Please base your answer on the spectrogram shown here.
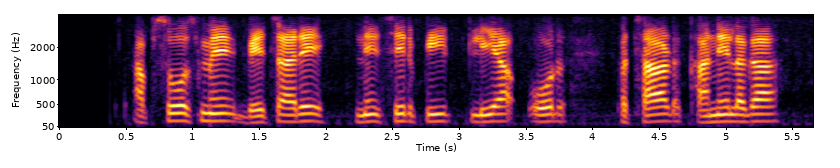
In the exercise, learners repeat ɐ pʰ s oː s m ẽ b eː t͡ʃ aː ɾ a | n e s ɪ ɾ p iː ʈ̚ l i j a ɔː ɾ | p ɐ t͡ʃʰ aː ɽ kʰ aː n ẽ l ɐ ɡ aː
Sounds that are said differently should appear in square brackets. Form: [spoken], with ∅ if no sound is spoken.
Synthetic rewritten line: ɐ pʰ s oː s m ẽ b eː t͡ʃ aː ɾ [e] | n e s ɪ ɾ p iː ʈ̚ l i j a ɔː ɾ | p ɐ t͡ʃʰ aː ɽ kʰ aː n [e] l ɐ ɡ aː

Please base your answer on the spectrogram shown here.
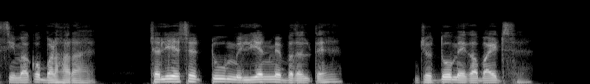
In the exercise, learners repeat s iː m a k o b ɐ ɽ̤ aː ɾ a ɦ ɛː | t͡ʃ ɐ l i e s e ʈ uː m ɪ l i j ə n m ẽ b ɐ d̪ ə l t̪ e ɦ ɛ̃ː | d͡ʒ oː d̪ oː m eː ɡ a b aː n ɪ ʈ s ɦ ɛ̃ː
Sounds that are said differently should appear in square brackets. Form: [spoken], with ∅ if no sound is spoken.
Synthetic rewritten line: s iː m a k o b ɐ ɽ̤ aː ɾ a ɦ ɛː | t͡ʃ ɐ l i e s e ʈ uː m ɪ l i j ə n m ẽ b ɐ d̪ ə l t̪ e ɦ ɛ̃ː | d͡ʒ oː d̪ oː m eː ɡ a b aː [∅] ɪ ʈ s ɦ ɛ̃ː

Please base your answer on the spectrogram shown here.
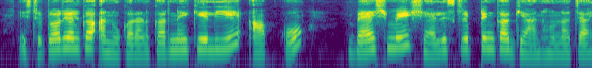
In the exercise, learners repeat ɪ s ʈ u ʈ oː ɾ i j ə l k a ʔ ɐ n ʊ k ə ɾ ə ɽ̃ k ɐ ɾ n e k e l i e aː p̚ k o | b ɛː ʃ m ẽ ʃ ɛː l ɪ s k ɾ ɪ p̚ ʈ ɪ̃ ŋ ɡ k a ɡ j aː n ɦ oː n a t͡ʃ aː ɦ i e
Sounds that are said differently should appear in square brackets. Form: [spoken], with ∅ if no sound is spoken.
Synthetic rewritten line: ɪ s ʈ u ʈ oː ɾ i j ə l k a ʔ ɐ n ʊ k ə ɾ ə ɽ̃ k ɐ ɾ n e k e l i e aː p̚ k o | b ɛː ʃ m ẽ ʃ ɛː l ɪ s k ɾ ɪ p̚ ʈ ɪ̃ ŋ ɡ k a ɡ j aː n ɦ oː n a t͡ʃ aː ɦ i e

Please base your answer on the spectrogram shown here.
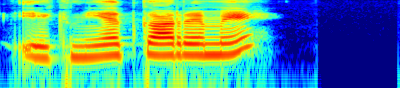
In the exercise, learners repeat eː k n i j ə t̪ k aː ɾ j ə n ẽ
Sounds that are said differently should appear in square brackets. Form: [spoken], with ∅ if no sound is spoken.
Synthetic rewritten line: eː k n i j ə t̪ k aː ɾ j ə [m] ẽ

